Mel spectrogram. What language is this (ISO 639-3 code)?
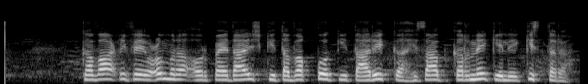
urd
